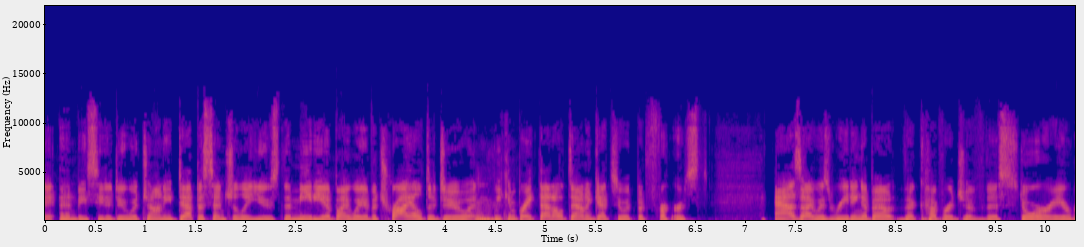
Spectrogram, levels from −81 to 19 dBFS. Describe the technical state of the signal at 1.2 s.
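Nothing is wrong with the signal at 1.2 s; the speech passes through intact at that point, with no dropout, distortion or other fault to be heard.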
